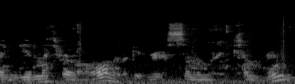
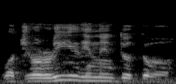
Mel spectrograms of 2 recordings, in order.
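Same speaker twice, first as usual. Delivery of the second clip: put-on heavy Russian accent, loud; 9 dB louder than usual. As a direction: speak it like a Russian tough guy. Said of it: "Russian accent".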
